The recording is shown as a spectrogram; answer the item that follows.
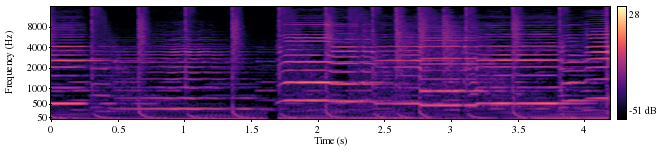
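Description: Solo violin playing a sustained, bowed pop melody over a self-made GarageBand backing track with a steady electronic drum beat. The music breaks off for a split second about one and a half seconds in, then comes straight back.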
